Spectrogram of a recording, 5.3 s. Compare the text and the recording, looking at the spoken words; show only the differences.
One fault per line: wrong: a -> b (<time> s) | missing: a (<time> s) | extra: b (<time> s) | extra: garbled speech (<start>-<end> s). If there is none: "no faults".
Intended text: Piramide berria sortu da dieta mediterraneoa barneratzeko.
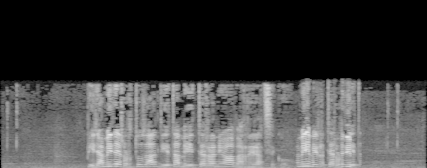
missing: berria (1.5 s)
extra: garbled speech (3.7-4.5 s)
